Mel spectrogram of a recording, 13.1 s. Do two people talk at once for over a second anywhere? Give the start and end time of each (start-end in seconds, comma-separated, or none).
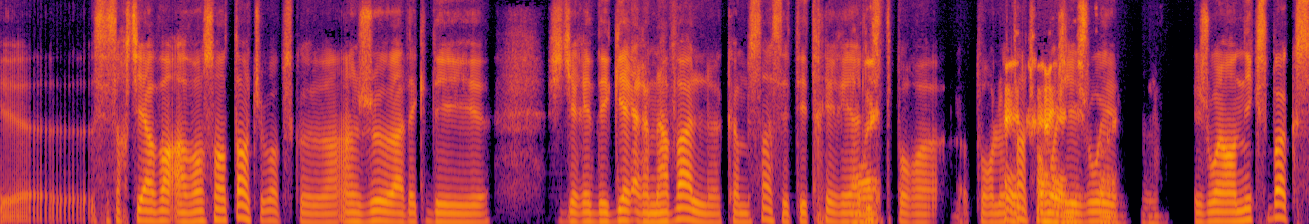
10.0-11.2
